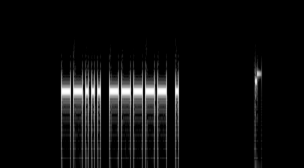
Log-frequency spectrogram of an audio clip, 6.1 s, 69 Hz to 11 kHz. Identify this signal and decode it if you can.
Morse code, heard as a keyed tone, about 20 wpm, 700 Hz. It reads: 70E
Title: Three Letter-Number Combinations - 20wpm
